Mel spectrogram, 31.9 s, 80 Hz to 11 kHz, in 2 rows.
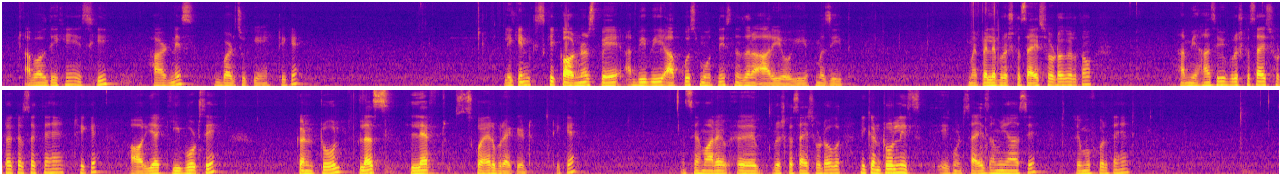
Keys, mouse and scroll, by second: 11.5 ctrl+z, 14.1 right click, 15.8-19.5 drag, 20.1-22.8 drag, 22.8 ctrl+[, 25.6-26.3 typing, 31.5 b.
